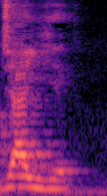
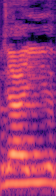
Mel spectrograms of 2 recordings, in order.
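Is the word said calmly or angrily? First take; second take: calmly; angrily. First: It is said calmly and gently. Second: It is shouted angrily with full force. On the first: It sounds polite and pleasant. "एक शांत बोलना ... अब ऐसे बोलो आप जाइए तो कितना अच्छा लगा" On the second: It frightens the listener into running away. "अब क्रोध करके पूरा शक्ति लगा के चिल्ला के बोलो"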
